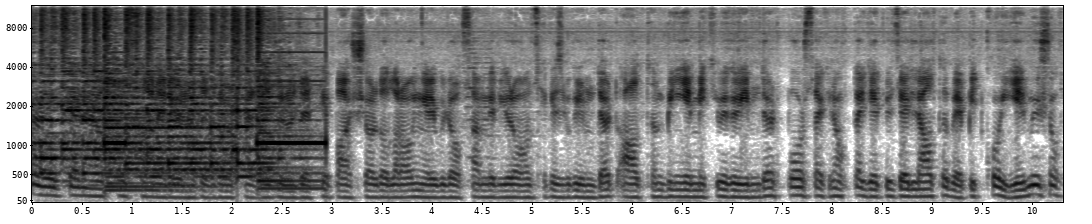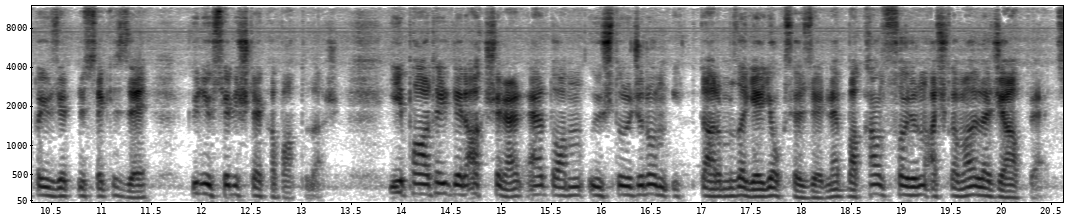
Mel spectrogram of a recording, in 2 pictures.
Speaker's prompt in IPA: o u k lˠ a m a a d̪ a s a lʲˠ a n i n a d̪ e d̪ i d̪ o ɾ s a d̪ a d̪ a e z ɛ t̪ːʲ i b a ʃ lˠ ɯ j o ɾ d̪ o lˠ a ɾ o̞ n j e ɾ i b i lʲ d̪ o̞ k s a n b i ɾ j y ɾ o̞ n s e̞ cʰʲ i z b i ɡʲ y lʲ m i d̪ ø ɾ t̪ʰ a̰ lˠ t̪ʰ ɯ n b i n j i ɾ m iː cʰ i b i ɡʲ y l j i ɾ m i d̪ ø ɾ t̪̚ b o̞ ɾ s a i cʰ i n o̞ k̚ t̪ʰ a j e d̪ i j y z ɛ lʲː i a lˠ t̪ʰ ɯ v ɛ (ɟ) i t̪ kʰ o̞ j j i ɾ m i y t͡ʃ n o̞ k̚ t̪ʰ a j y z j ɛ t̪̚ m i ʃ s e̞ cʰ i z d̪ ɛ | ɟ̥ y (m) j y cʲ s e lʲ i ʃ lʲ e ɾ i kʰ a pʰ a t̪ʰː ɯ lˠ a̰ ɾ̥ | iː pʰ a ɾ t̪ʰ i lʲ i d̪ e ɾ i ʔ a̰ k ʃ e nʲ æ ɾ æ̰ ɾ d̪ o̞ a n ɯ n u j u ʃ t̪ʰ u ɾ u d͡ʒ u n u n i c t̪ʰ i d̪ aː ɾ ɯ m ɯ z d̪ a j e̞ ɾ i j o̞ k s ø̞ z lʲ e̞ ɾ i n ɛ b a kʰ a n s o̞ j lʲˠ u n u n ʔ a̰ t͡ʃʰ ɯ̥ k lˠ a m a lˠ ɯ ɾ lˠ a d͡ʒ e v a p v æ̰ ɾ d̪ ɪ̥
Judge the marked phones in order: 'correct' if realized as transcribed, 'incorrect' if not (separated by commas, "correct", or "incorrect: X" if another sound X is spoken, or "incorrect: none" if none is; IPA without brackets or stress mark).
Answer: incorrect: b, incorrect: n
